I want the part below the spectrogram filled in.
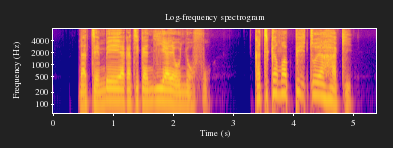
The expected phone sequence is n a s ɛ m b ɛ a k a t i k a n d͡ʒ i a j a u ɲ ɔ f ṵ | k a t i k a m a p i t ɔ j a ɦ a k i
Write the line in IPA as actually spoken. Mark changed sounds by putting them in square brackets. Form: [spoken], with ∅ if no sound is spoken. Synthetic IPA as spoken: n a [t] ɛ m b ɛ a k a t i k a n d͡ʒ i a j a u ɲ ɔ f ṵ | k a t i k a m a p i t ɔ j a ɦ a k i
